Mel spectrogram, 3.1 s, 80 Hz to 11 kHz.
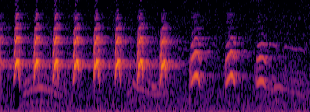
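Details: Young eagle on its nest in Smola, Norway, dated 7.12.18, eating fish taken from its mother, squeeing with excitement: a rapid run of seven loud, high yelps followed by three slower, slurred, falling notes.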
